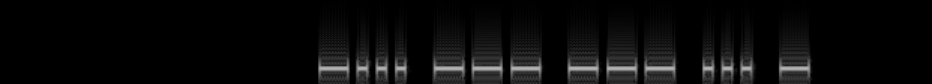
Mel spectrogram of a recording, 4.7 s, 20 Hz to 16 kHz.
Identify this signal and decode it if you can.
Morse code, heard as a keyed tone, about 25 wpm, 700 Hz. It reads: BOOST
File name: 5 Letter Words - First 3 Letters Given - 25wpm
